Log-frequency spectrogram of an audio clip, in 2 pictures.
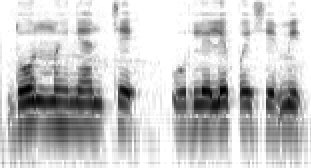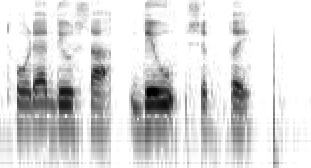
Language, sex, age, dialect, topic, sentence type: Marathi, male, 18-24, Southern Konkan, banking, question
